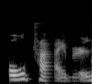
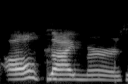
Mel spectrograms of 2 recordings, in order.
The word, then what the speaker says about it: Alzheimer's: Well, I had someone like back in the day call it old timers. – Right. – Like, what? Yeah. And no, it's Alzheimer's with a Z. Alzheimer's. Alzheimer's.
